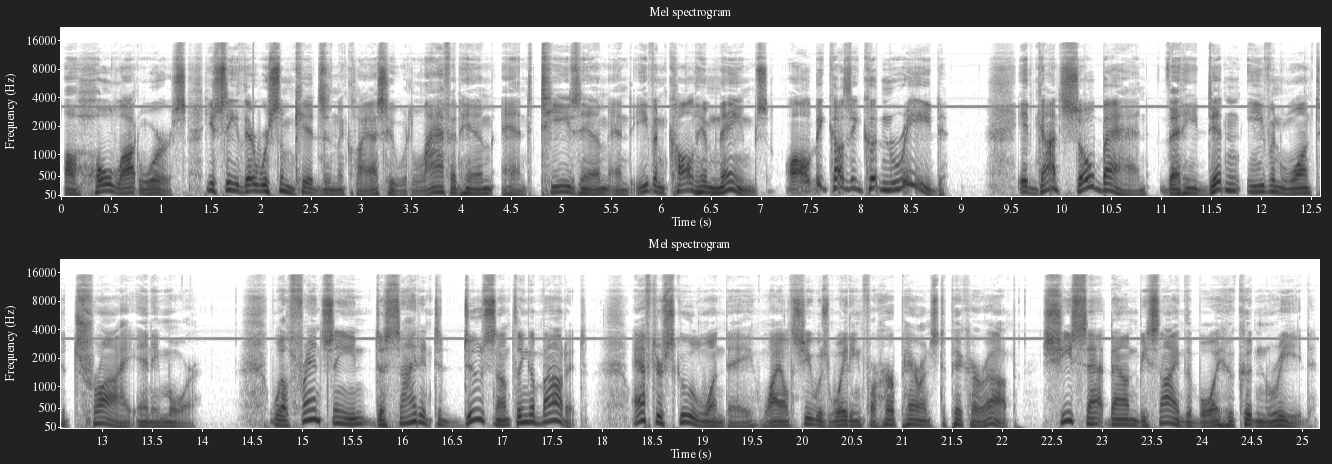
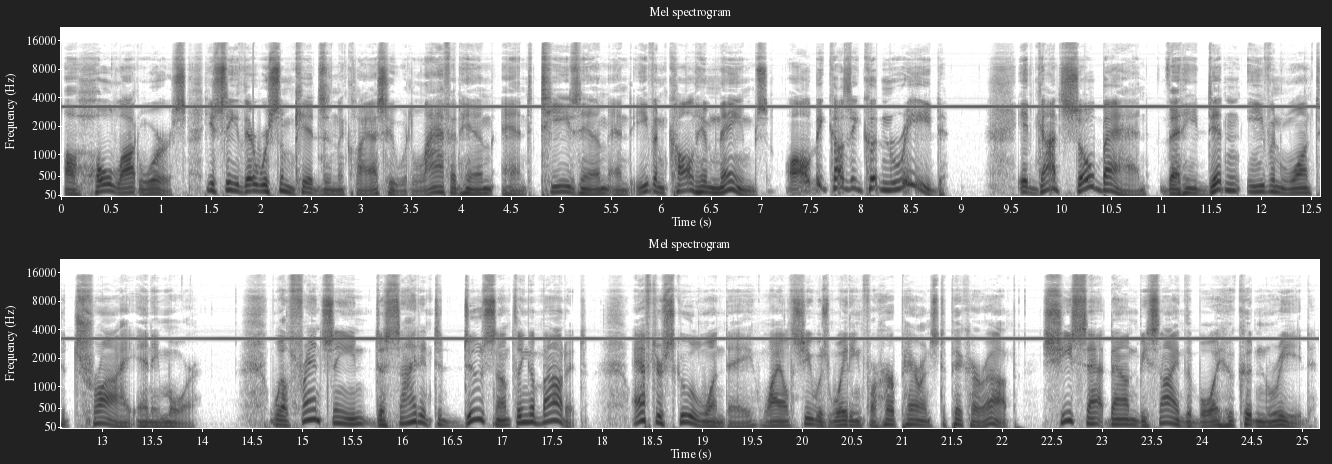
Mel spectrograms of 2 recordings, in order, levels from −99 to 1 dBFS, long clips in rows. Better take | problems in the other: first | high-pitched whine; loud; throughout; 3 kHz, 9 dB below the speech; faint in the first

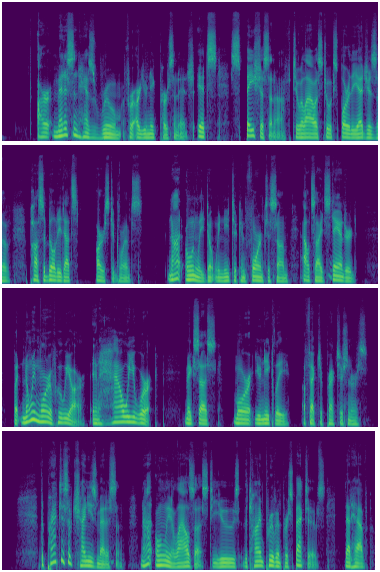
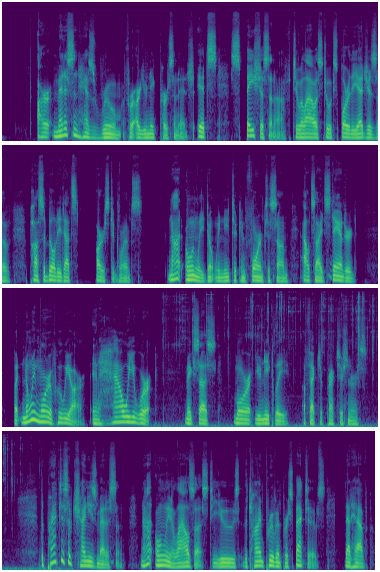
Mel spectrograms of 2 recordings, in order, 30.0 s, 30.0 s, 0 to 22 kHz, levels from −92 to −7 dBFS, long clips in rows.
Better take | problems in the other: first | jangling keys; faint; from 18 to 24 s; peak 10 dB below the speech

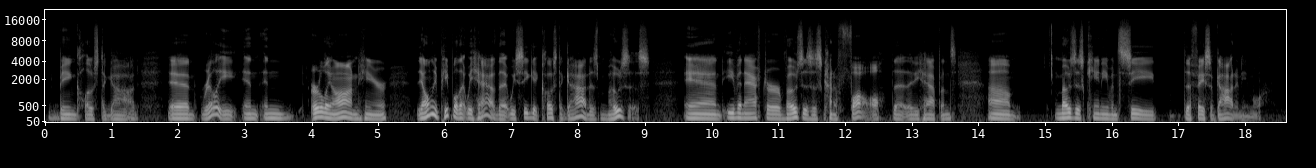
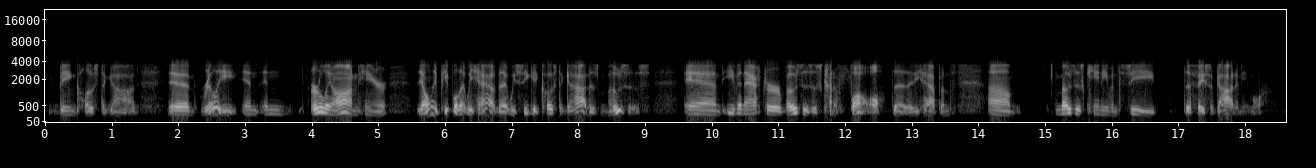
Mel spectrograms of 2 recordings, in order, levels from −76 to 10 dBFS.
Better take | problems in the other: first | phone-call audio; nothing above 3.5 kHz

